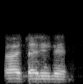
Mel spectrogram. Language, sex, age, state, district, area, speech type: Tamil, male, 18-30, Tamil Nadu, Madurai, rural, conversation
